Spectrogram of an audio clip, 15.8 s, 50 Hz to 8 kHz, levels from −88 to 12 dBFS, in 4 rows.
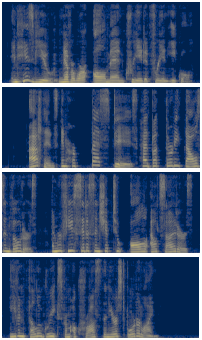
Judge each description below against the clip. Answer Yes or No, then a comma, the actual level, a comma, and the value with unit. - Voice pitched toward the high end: Yes, high, 230 Hz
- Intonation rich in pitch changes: Yes, wide, 7.2 semitones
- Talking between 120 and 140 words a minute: Yes, slow, 135 wpm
